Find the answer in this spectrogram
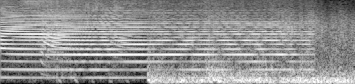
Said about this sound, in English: Those are celebration horns and explosions.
